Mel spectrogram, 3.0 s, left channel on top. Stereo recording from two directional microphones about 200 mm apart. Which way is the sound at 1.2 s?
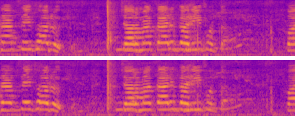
45° left (ahead or behind).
